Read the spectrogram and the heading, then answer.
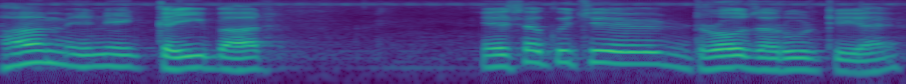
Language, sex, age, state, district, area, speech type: Hindi, male, 18-30, Madhya Pradesh, Jabalpur, urban, spontaneous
